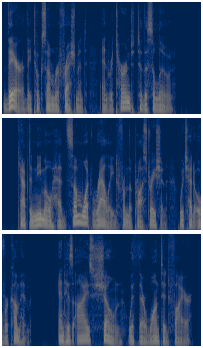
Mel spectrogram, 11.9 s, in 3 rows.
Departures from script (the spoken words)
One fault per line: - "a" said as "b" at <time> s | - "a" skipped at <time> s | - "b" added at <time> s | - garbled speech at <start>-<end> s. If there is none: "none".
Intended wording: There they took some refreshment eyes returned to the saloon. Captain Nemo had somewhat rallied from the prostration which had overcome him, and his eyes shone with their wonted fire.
- "eyes" said as "and" at 2.0 s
